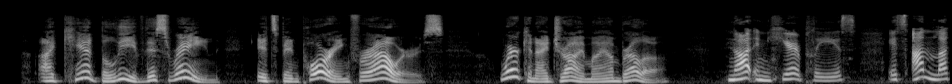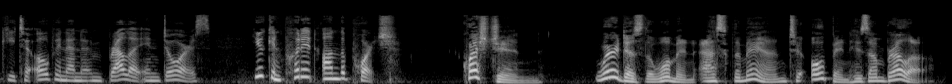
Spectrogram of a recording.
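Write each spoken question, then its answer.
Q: Where does the woman ask the man to open his umbrella?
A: On the porch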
